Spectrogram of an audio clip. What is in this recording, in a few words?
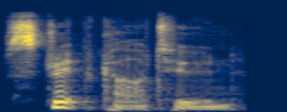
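"strip cartoon", British English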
